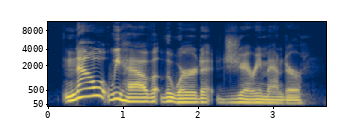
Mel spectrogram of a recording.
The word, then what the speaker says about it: gerrymander: Um, you could also say, I guess some people say Gary Mander. Hm. Is that what I'm seeing? Gary Mander. Um, what's the difference between these two pronunciations? I'm I'm seeing these these look exactly the same. I don't know what's the difference between these. Um, anyway, I'm going to say gerrymander. That's what most of us are saying and hearing.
